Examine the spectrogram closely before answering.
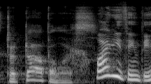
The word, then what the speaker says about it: Tatopoulos: Oh, and people are always getting his name wrong, which is hilarious. Every time people see him, they're like, Mr. Tatapatopoulos. And he's like, it's Tatopoulos.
